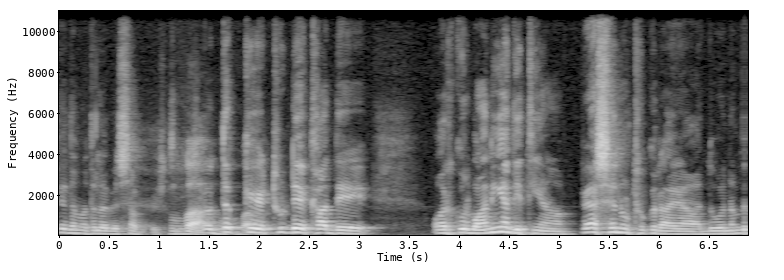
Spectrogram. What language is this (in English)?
Punjabi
